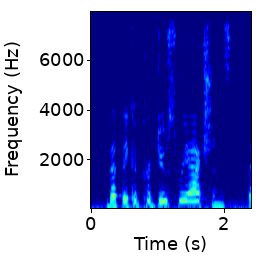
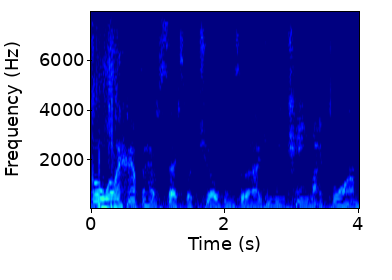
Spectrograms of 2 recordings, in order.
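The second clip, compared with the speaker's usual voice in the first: softer, mocking imitation of an excuse; mocking whine; 7 dB quieter than usual. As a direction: sneer it out as their lame excuse. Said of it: "don't give me that".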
